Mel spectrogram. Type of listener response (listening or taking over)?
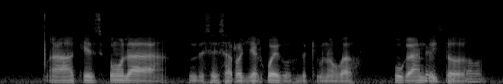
taking over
